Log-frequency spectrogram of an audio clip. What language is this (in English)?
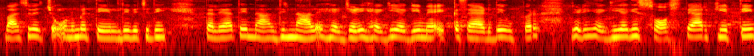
Punjabi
